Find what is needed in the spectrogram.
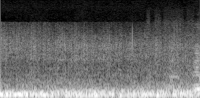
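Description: Sound-effect rumble of a spacecraft capsule in fiery atmospheric entry: a steady deep rumble with a fainter hiss above it.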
